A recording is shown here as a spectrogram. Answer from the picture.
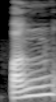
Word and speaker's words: Bang: Do you pronounce it bung? How do you say that word? The bang.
